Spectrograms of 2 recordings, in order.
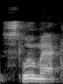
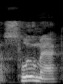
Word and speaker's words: Slumach: uh Slumac lost mine uh or gold mine or something like that uh group that was put together.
